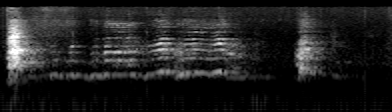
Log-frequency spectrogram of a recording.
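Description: A Staffordshire Bull Terrier gives a sharp yap, then a drawn-out, slightly rising whining vocal.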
